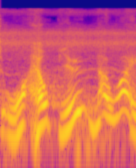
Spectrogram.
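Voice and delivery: sharp rising disbelief, No way high; a boy aghast at helping a snake; incredulous refusal. Acted. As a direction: scoff at the idea, pitch jumping up.

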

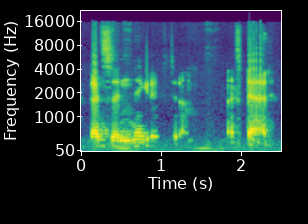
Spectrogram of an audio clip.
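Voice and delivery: normal talking voice

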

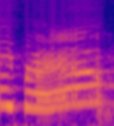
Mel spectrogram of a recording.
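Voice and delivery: high squeaky call of the name. Shown as a demonstration. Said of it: "It could sound like".

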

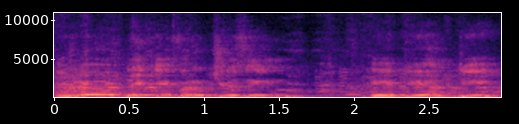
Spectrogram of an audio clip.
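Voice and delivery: high, chirpy customer service greeting; a high, sing-song call center welcome. Acted. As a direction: sing it out like a phone rep answering. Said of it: "walk around the house like this".

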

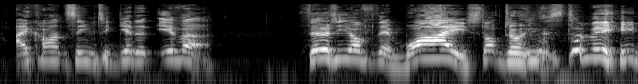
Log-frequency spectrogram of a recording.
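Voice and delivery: high, loud exasperated wail; frustrated shout. Real, not acted. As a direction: rage at the bad luck. Streamer raging at bad luck.

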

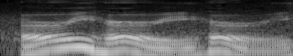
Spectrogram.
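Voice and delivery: loud, puffing hurry, hurry; puffing like Gordon. Acted. Thomas pretending to be Gordon, loud and puffing. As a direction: puff it out grandly like a big engine. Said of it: "he puffed, pretending to be like Gordon".

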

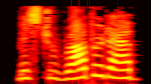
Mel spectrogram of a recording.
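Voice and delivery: high, loud formal announcement; announcing maid. Acted. Maid announcing a guest to an empty room, high and loud.

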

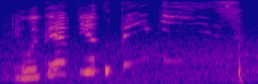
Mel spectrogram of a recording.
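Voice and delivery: very high, soft squeak; high whispery squeal. Acted. Pointing out the other babies, high whispery squeal. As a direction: squeal it in a tiny hushed voice. Acted call about the babies.

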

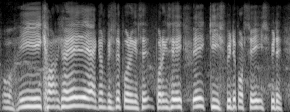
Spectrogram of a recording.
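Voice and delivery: startled high shout as someone falls; loud, alarmed shout over the water; man down shout. Real, not acted.

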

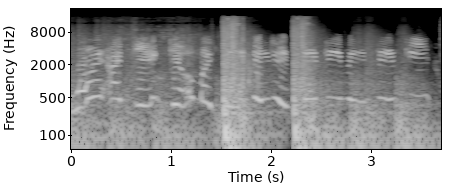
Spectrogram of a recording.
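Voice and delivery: very high-pitched mock tantrum voice; whiny outraged player. Mocking a player who wants a refund, whiny outrage. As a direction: whine it way up high like a cheated gamer. Mimics teammate raging over game rules.

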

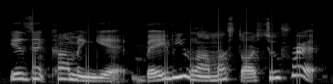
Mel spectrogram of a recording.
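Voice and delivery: usual speaking voice

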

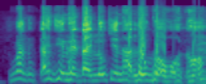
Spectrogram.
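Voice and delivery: loud, exasperated retold resolve; retold fed-up declaration, pushed loud; fed-up outburst. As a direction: raise your voice as if washing your hands of it. Retelling own fed-up decision to leave.

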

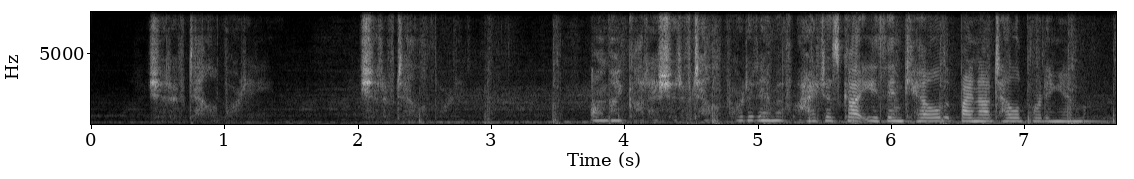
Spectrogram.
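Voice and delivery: whispered regret, barely audible; horrified whisper. Real, not acted. Streamer fearing she got Ethan killed, horrified whispering. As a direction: breathe it out as if you just doomed your friend.

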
